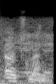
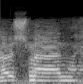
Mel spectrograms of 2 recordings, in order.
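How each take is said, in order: First: The middle consonant is a th sound. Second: The middle consonant is an s sound. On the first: The speaker calls it right. "mais Othman" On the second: The speaker calls it wrong. "Son nom n'est pas Osman"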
